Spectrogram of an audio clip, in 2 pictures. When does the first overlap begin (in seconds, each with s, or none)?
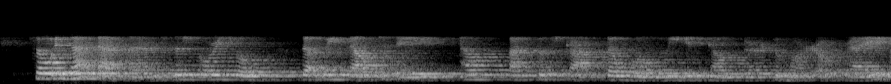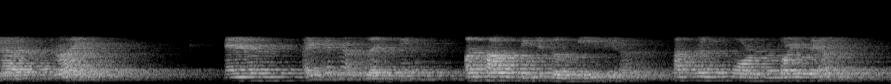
none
